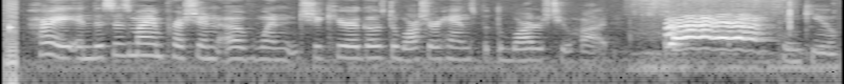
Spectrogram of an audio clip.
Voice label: Impression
